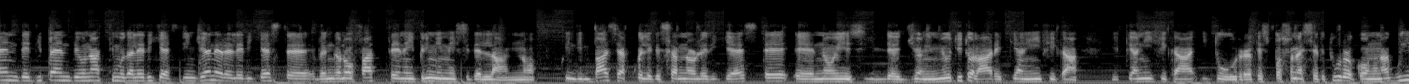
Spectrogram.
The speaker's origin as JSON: {"language": "Italian", "town": "L'Aquila", "region": "Abruzzo", "country": "Italy", "lives_now": "Ortona, Italy", "said": "Sono aquilano, ma sto a Ortona da tanti anni."}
